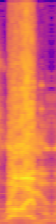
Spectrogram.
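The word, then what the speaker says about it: Rime: things is also fun of course rhyme rhymes with mime but this rhyme in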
